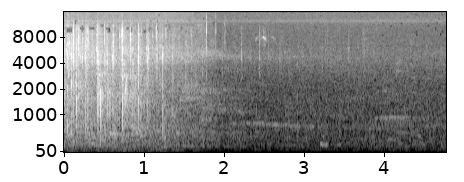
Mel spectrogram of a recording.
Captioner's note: applause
